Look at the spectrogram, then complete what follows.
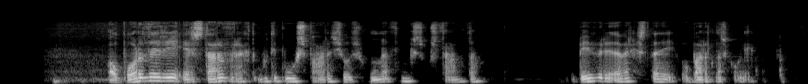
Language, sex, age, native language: Icelandic, male, 20-29, Icelandic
